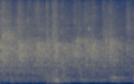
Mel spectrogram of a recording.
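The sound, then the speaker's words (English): Applause from an audience honoring panelists at a panel event, a steady, dense patter of many hands that holds at an even level for about two seconds. “Please join me in giving them one more round of applause for all of the iki that they've brought with them”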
